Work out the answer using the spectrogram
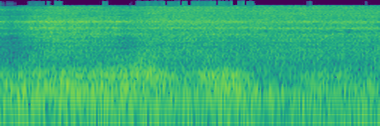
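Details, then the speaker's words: Air compressor line release valve venting: a steady sharp hiss for a few seconds as it empties the pipe system but not the tank; normal air line venting. "it empties the system empties the pipe system not the tank the tank faceful only the line"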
